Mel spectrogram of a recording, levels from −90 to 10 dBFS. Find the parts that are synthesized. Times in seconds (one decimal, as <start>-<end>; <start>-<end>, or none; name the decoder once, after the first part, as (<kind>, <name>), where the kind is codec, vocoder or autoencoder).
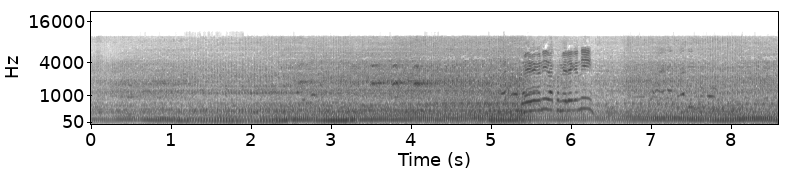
2.3-4.0 (autoencoder, DAC-VAE); 6.5-7.2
